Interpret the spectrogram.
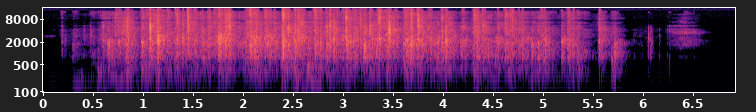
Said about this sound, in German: vielleicht mögen Sie ihn noch mit einem netten Applaus begrüßen.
